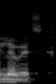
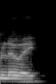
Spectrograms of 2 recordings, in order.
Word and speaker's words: Louis: louie uh lewis and spell it louis so we just all automatically say lewis but no i'm i'm properly i'm louie um but yeah i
